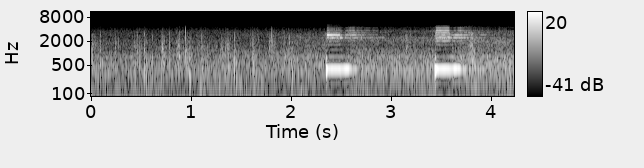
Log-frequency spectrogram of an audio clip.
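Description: A car horn beeps twice, two short beeps about a second apart, over a steady crackling background with scattered clicks.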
